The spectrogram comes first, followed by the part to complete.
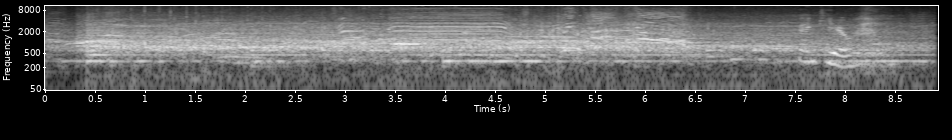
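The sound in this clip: A cheering crowd at a baseball field roars steadily, with whoops and excited shouts, some sounding like children, rising over the din. The cheering holds loud and continuous throughout and eases slightly toward the end.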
